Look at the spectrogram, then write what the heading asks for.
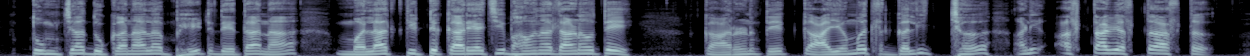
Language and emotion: Marathi, disgusted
